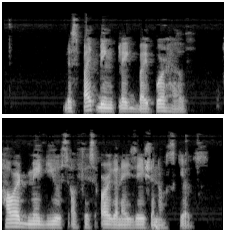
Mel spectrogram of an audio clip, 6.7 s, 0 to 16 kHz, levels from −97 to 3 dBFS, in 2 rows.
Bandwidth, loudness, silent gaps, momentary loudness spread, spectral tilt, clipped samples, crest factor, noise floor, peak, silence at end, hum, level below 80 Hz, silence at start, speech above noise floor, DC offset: 10 kHz; -21 LUFS; none; 14 LU; -4.5 dB/octave; under 0.1%; 20 dB; -75 dBFS; -2 dBFS; 0.25 s; none; -48 dBFS; 0.95 s; 54 dB; under 0.1%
